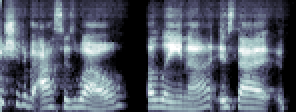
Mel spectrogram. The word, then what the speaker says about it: Alena: you know I should have asked as well Elena is that correct pronunciation perfect um it's so nice to have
